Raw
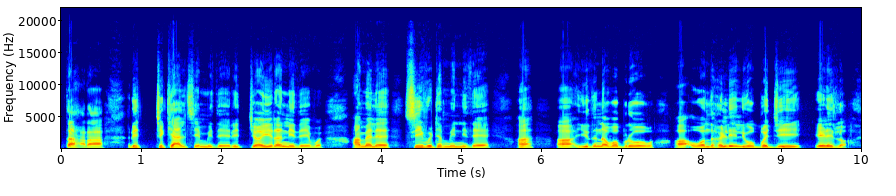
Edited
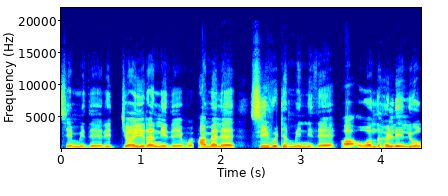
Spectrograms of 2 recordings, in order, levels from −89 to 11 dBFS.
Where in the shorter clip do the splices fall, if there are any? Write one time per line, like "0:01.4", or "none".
0:01.6
0:03.4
